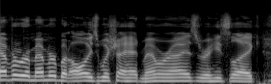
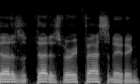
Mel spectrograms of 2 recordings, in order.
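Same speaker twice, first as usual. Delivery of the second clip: deadpan put-on voice, pitched much lower; 11 semitones lower, 4 dB quieter than usual. Recalling a favourite film character's reactions, in a deadpan Egon Spengler impression. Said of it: "He's just so deadpan".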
